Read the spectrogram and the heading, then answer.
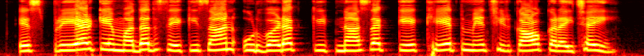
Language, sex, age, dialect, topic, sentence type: Magahi, female, 25-30, Western, agriculture, statement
